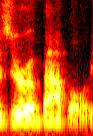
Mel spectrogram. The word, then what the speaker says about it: Zerubbabel: They're really from a second generation because the first exiles go back with Zerubbabel, or as some people say, Zerubbabel, you know, it's a pronunciation in English.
